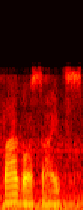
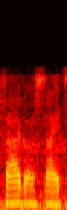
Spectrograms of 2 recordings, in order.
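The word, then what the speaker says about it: phagocytes: But what the white blood cells do is they're fagosytes and they go around looking for foreign material that could be harmful and they get rid of it. And by the way, fagosytes is spelled, if you want to look it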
